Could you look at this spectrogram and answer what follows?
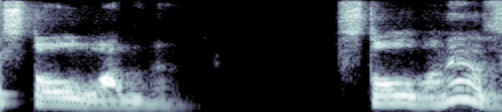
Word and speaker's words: Stallone: So he pronounced Stallone and stall one.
